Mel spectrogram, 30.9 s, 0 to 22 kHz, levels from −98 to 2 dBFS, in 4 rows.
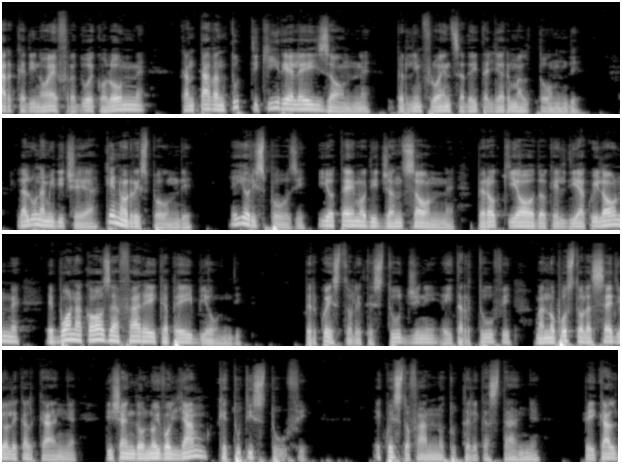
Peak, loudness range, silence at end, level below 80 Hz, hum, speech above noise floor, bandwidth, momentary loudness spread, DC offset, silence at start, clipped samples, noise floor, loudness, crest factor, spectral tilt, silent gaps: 0 dBFS; 8 LU; 0 s; -28 dBFS; none; 47 dB; 14.5 kHz; 14 LU; under 0.1%; 0 s; under 0.1%; -67 dBFS; -21 LUFS; 20 dB; -5.5 dB/octave; none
